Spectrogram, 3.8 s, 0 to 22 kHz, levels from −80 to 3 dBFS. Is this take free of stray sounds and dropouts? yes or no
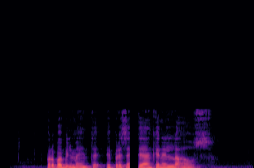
no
